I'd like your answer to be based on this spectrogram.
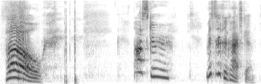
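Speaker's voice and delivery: loud, high excited reaction to the episode; excited exclaiming. Real, not acted. Viewer exclaiming over the episode title, loud and high. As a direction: call out the title, pumped up.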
